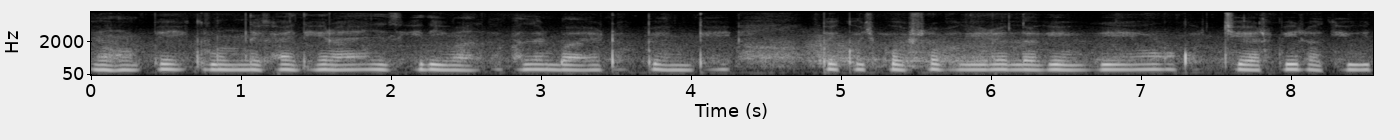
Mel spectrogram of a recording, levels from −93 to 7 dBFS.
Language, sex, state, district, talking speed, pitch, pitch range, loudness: Hindi, female, Bihar, Purnia, 215 wpm, 195 Hz, 190-200 Hz, -24 LUFS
